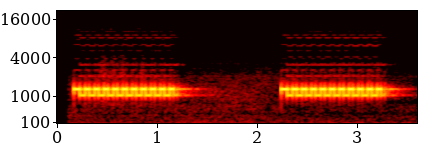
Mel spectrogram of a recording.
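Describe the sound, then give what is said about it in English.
A telephone bell rings twice, each loud, rapidly trilling burst lasting about a second, separated by a short pause, with no voices around it. “He used the telephone at home and in the office to call people.”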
